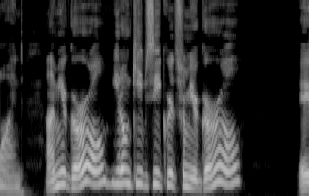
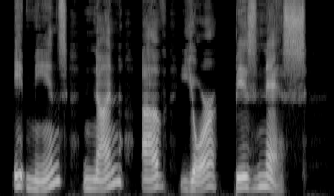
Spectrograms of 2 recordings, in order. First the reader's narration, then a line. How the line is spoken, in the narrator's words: Ava said, enunciating each word slowly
